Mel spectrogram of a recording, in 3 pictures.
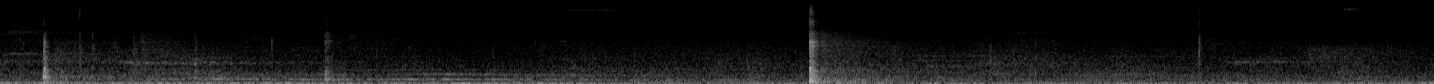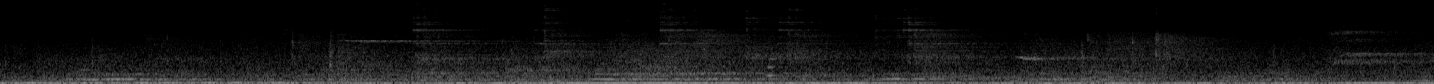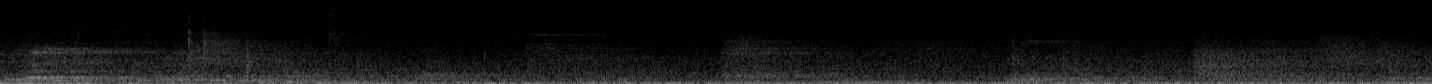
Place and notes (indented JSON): {
  "title": "Berlin Marienkirche - church ambience",
  "date": "2010-09-11 16:40:00",
  "description": "Marienkirche, church, ambience saturday afternoon, open for the public. binaural recording",
  "latitude": "52.52",
  "longitude": "13.41",
  "altitude": "49",
  "timezone": "Europe/Berlin"
}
